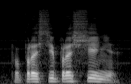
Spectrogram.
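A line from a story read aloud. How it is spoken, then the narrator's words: Stern command. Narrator (Russian): строго велела Нюра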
